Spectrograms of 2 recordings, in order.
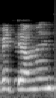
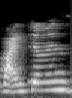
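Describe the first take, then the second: First: The first syllable has a short 'i' sound. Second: The first syllable has a long 'eye' sound. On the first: This is how Indians say it. "Indians बोलते हैं" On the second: This is how Americans say it. "वो American बोलते हैं"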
